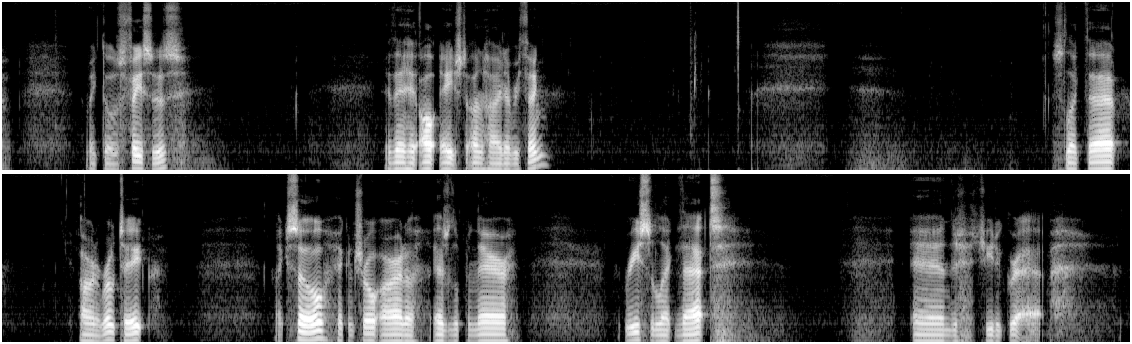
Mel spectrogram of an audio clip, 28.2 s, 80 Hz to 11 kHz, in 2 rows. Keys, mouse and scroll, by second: 0.6 f, 0.7 f, 1.4 a, 1.9-3.8 middle drag, 4.9 alt+h, 5.5 middle click, 5.8 click, 5.9 middle click, 6.1-7.9 middle drag, 8.6 KP_1, 9.9-11.2 middle drag, 10.4 right click, 11.0 z, 13.4 z, 13.6 middle click, 14.8 r, 15.4 click, 17.6 r, 18.1 ctrl+r, 20.0 middle click, 20.7 z, 21.6 right click, 22.0-24.3 right drag, 24.1 z, 24.3 middle click, 24.4 right click, 25.2 g, 27.2 Tab, 27.4 middle click, 27.6 middle click, 27.8-28.2 middle drag.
